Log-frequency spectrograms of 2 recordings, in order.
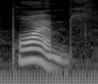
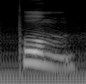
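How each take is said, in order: First: The first vowel is read as two sounds 'oh-uh'. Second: The first vowel is read as a single 'oo'. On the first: The speaker calls it right. "Padahal poems" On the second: The speaker calls it wrong. "Itu jadi baca u"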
